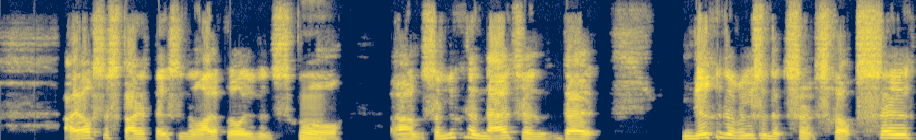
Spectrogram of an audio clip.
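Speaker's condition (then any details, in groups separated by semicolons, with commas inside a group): Moebius syndrome; congenital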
